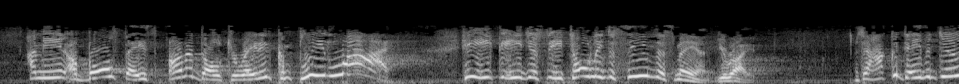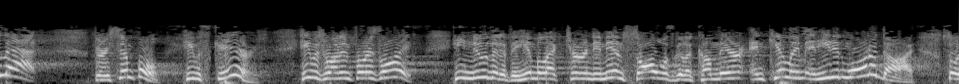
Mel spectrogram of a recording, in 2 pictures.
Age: 50-69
